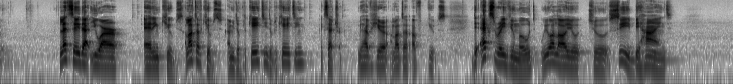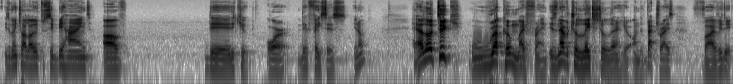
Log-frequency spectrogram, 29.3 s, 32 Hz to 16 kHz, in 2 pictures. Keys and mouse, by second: 0.4 shift+a, 2.8 right click, 3.5 shift+d, 4.6 shift+d, 5.5 shift+d, 6.7-8.6 right drag, 8.8 right drag, 10.0 click, 12.9 click, 13.1 click, 15.1 click, 16.0 click, 16.6-19.0 right drag, 19.3 right drag, 28.4 click, 28.9 right drag.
